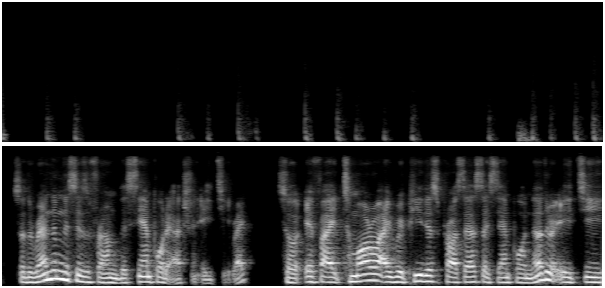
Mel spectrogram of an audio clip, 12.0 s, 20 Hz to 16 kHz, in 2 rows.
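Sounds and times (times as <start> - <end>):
stylus tapping on screen: 0.0 - 0.9, 1.8 - 6.2.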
